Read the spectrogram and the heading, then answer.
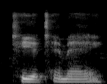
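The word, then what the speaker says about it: Teatime: There's a little joke about how he always corrects people. It's pronounced Tia Time. – Yeah. – But it, you know, I pronounce it Tea Time.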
